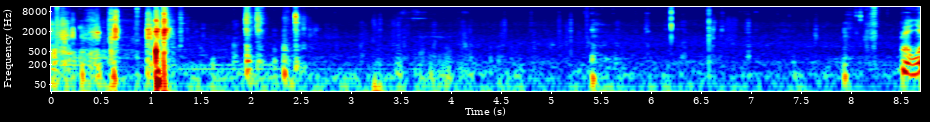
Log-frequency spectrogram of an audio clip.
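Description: Handling noise from the camera being picked up and moved closer: a cluster of sharp clicks and light metallic rattles in the first two and a half seconds, the loudest about a second in, then a few isolated ticks over near-quiet.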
